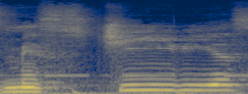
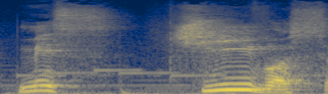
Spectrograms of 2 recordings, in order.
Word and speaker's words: mischievous: like very very naughty some of us pronounce this mischievious so that wouldn't be it would be miss cheevus read up for you like mess and then Chi and then fuss so this is how you got to pronounce that you to pronounce that miss cheevus okay move it on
